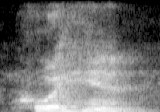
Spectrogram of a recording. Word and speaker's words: Hua Hin: with an H here's another one sorry clearly who a hen go on to the next one here is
